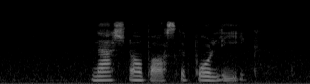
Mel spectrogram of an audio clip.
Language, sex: English, female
